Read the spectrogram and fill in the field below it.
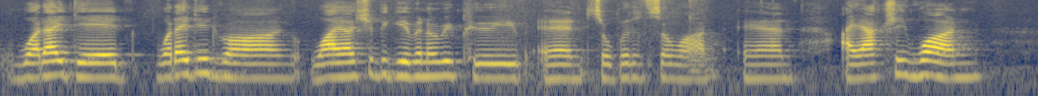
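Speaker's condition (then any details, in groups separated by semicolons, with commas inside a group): Cleft palate and cleft lip; congenital, facial reconstruction at Lackland, mouth wired shut 12 weeks, over 30 years ago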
